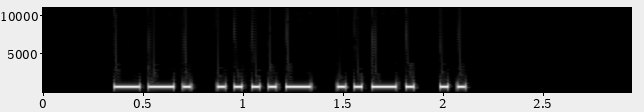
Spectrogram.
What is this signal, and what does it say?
Morse code, heard as a keyed tone, about 28 wpm, 700 Hz. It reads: G4FI
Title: DXCC-100 Call Signs - 4 Characters - Repeated 3x - 28wpm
